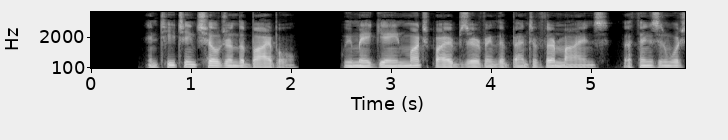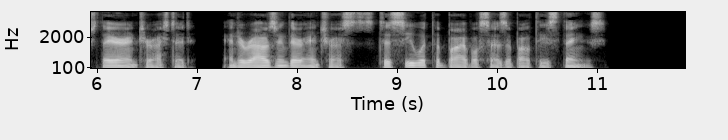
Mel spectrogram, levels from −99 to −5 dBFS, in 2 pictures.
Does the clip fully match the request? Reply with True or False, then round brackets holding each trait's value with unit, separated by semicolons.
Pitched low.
True (90 Hz)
